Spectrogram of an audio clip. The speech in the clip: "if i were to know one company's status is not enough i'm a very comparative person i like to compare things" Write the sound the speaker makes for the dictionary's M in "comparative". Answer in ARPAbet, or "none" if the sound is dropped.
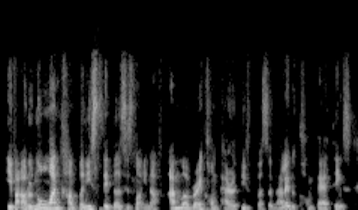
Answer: M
